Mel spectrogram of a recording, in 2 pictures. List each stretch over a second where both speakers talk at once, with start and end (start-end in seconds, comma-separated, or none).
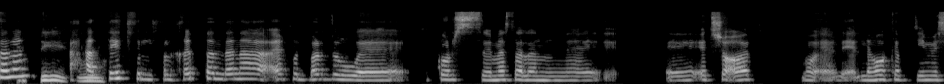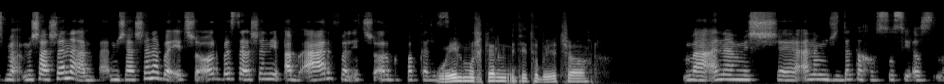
none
